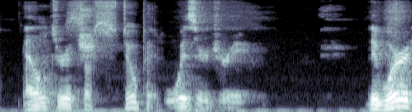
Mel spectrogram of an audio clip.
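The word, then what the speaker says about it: Eldritch: Eldrich. So stupid. Wizardry. The word is Eldrich. Eldrich. I pronounce it Eldrich.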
